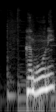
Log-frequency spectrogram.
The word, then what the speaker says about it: ramune: Esse Ramune nada mais é que a pronúncia errada dos japoneses para lemonade em inglês.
